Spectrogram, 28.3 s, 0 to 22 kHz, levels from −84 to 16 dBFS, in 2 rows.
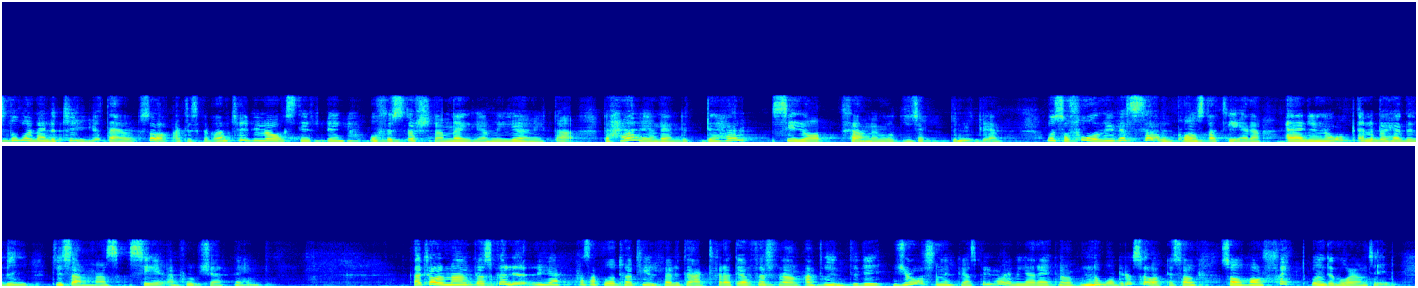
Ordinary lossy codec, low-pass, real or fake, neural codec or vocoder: AAC, 48 kbps; 7.2 kHz; fake; codec, 24 kHz, 1 kbps, SNAC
